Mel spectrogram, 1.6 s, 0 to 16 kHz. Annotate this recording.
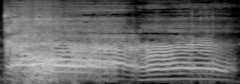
Male Death 1
a male death sound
